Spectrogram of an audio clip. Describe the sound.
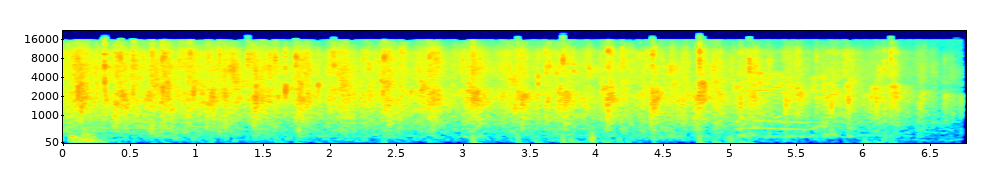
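A crowd at the Roxy Theater breaks into sustained applause for the theater and its booth staff: dense, steady clapping that holds at an even loudness for several seconds, with a few faint voices and a brief whistle mixed in.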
